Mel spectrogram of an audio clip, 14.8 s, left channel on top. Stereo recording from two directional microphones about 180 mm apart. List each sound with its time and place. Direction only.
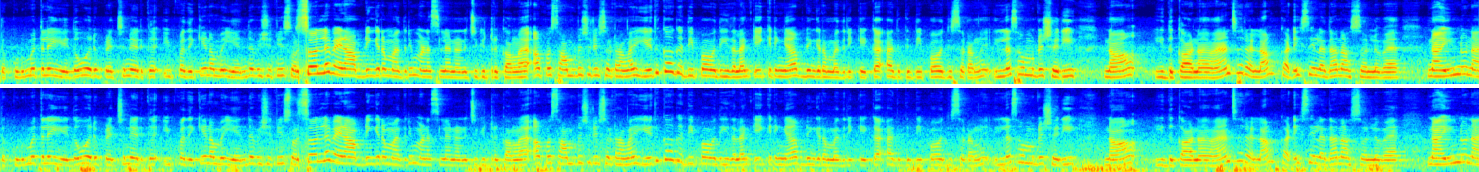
0.3 s a woman's voice: 15° left (ahead or behind)
3.1 s a woman's voice: 30° left (ahead or behind)
3.3 s a woman's voice: 20° left (ahead or behind)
